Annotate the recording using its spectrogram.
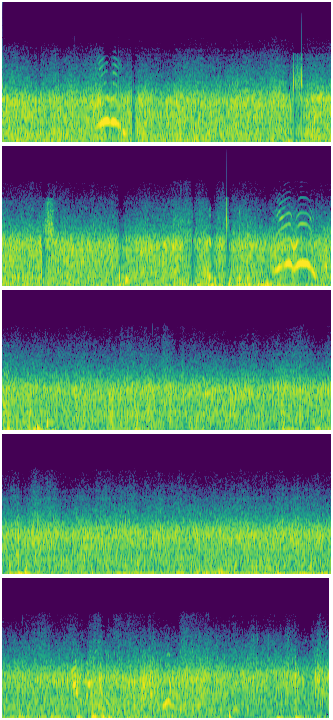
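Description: Water rushes and splashes loudly close by.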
